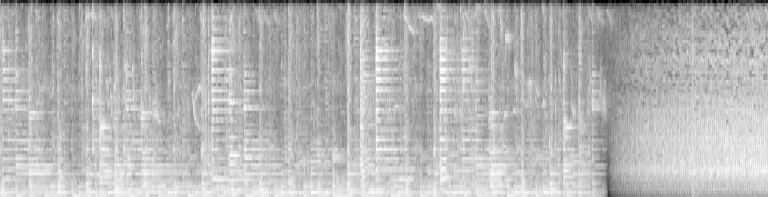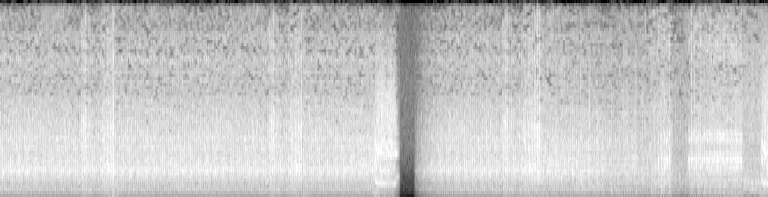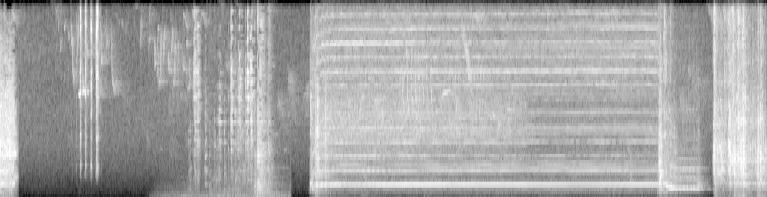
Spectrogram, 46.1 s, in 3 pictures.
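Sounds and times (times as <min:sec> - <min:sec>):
tractor engine running: 0:00.0 - 0:30.7, 0:33.9 - 0:46.0.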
